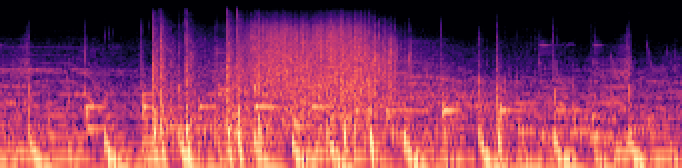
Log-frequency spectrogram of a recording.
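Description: Fireworks going off with many sharp bangs in quick succession and a stretch of crackling hiss around the middle, over background music.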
